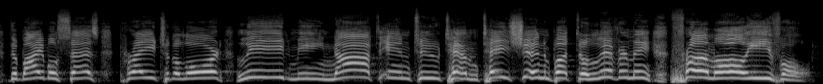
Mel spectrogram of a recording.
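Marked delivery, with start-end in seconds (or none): 1.2-8.1 high, loud, slow shouted prayer; preacher shouting a prayer of courage. Acted. Preaching the prayer at full force.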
